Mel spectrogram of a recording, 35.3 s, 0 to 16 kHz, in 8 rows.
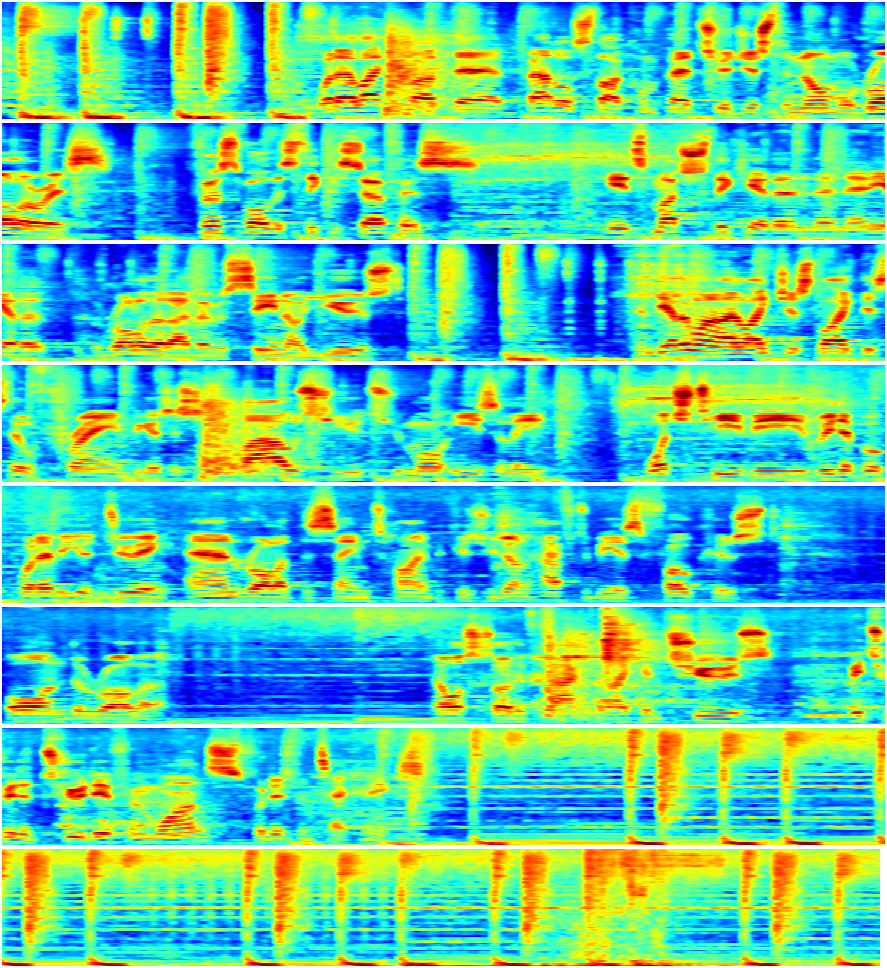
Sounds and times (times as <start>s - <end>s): Music: 0.0s - 35.2s
Speech: 1.5s - 6.8s, 7.4s - 10.8s, 12.0s - 23.0s, 24.2s - 28.7s.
